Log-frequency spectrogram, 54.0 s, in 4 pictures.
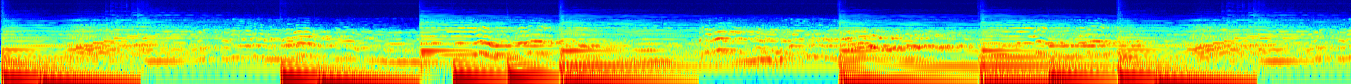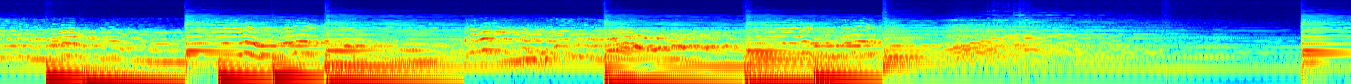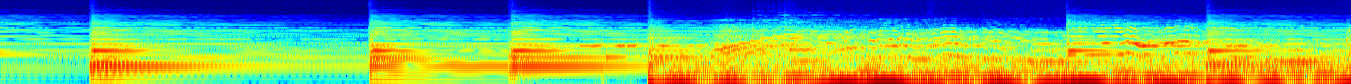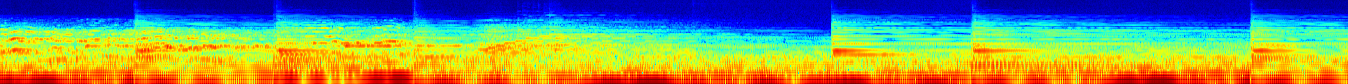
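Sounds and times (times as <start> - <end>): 
melodies in A minor: 0.0 - 54.0.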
